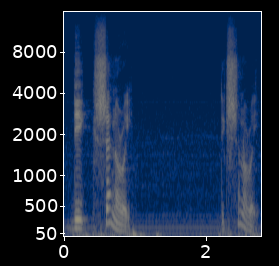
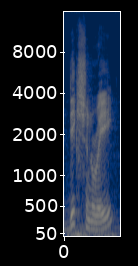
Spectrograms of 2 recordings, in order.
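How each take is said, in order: First: Dic-SHE-nary, the middle of "dictionary" stressed; stress shifted to second syllable. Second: DICtionary, first syllable stressed. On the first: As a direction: push the weight onto TION in "dictionary". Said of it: "put the stress on, on, on T". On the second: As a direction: put the weight on DIC in "dictionary". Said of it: "I put the stress on D". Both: Shown as a demonstration.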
